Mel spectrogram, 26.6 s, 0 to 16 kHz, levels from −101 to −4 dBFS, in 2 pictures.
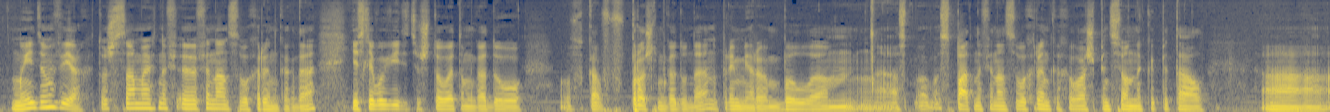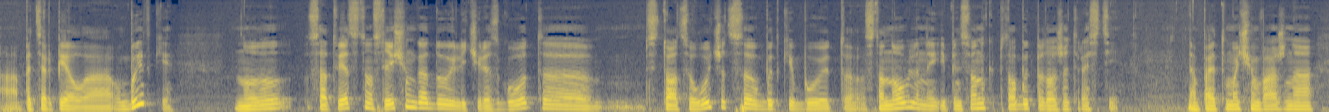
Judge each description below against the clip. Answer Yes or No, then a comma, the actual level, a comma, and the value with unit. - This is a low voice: Yes, low, 115 Hz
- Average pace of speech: Yes, average, 125 wpm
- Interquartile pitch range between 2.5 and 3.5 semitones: No, average, 4.3 semitones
